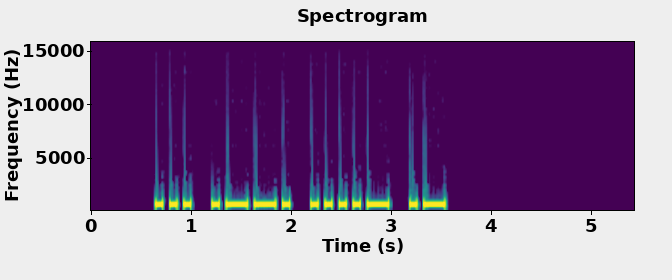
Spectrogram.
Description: Morse code, heard as a keyed tone, about 17 wpm, 700 Hz. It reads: SP4A
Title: DXCC-100 Call Signs - 4 Characters - Repeated 3x - 17wpm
